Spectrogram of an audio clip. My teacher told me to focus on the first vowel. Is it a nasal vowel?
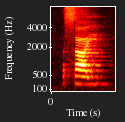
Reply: no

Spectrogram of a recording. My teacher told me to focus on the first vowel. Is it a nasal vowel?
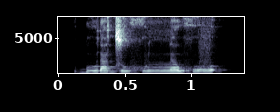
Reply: no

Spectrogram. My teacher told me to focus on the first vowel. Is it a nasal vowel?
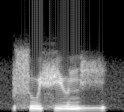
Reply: no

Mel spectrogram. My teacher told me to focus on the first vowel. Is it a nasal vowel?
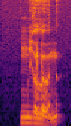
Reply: no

